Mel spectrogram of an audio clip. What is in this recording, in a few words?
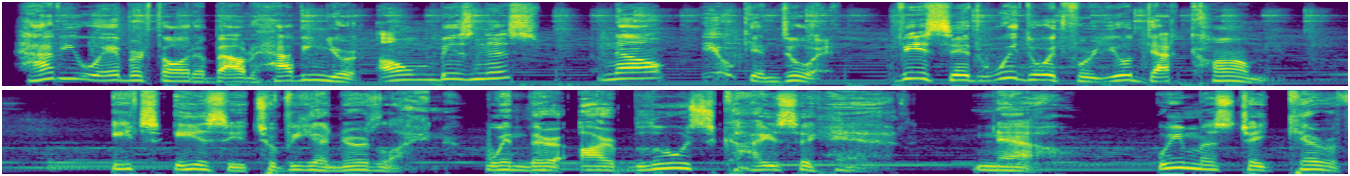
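Spanish Latin American, English accent; GoLocalise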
